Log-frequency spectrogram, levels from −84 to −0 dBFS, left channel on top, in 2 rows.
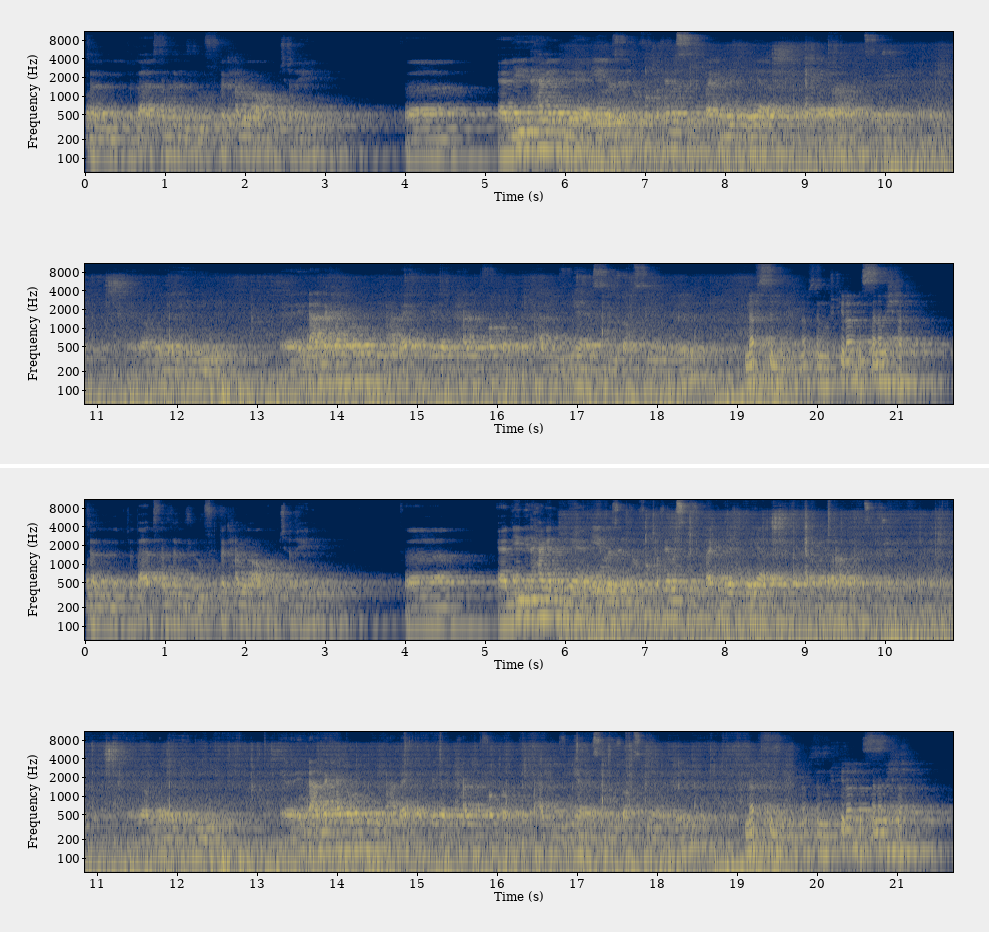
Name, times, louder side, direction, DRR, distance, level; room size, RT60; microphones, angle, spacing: voice 1, 0.0-2.9 4.0-4.6 5.2-10.8 11.4-12.6 13.3-18.5, equal, 30° right, 1 dB, 5.3 m, -28 dB
sound 1, 5.9-19.7, right 1 dB, 85° right, 3.8 m, -36 dB
voice 2, 19.1-21.1, left 1 dB, 70° left, 1 dB, 2.6 m, -28 dB
29.0 x 22.0 x 7.2 m, 2.4 s
head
